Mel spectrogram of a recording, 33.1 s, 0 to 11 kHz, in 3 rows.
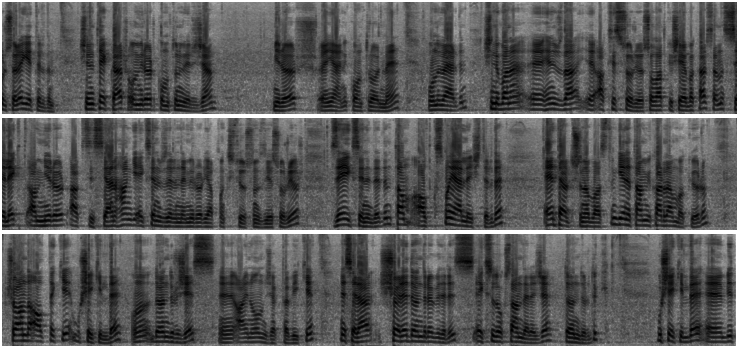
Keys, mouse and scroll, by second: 1.5 space, 4.0 r, 20.8 KP_7, 22.5 r, 32.0-33.0 middle drag.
